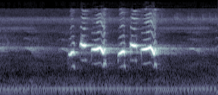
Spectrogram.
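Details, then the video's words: A kutilang, or sooty-headed bulbul, sings a rolling run of five warbled, fluty notes lasting about seven-tenths of a second, over a steady faint hum. "SUARA BURUNG KUTILANG"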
